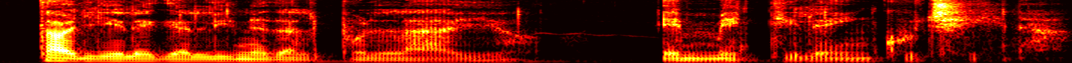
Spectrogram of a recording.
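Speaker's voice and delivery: soft sage voice. Acted. Sage speaks softly in fable.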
